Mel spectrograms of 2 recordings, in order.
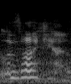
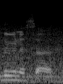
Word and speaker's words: Lughnasa: pronounce this dancing at lasagna dancing at dancing yeah the G is silent the seven G okay so dancing at Lughnasa perfect he did it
